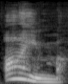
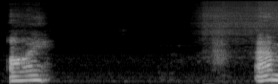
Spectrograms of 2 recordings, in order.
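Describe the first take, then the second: First: One short contracted syllable is said. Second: Two separate full words are said. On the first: "we can shorten this to I'm" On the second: "instead of saying I am every single time"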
